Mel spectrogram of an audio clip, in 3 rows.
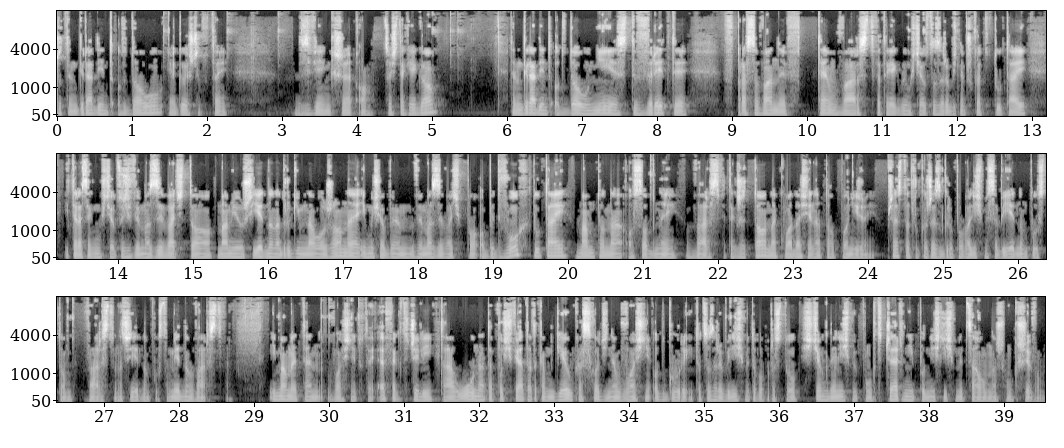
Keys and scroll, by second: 17.9 ctrl+z.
